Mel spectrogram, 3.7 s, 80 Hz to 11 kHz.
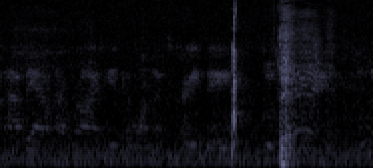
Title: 1st day alive hiccups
